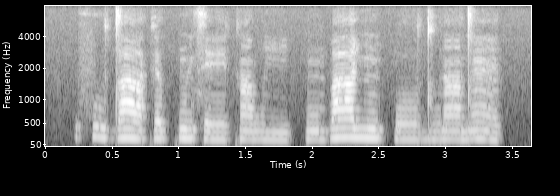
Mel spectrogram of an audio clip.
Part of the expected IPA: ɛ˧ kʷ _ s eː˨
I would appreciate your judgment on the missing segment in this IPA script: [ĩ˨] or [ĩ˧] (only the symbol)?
ĩ˧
